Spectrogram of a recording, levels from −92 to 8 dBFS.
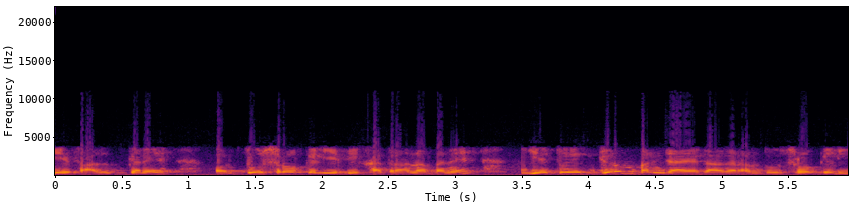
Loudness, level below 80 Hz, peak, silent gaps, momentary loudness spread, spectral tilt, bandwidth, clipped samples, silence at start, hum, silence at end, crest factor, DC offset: -24 LUFS; -52 dBFS; -10 dBFS; none; 5 LU; -6 dB/octave; 7.4 kHz; under 0.1%; 0 s; none; 0 s; 14 dB; under 0.1%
